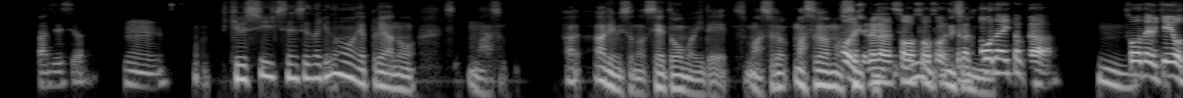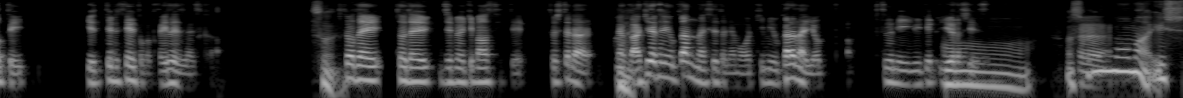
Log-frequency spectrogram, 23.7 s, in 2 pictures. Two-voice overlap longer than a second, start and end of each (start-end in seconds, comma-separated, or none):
8.4-10.0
